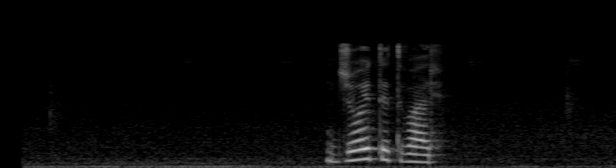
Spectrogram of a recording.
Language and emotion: Russian, neutral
